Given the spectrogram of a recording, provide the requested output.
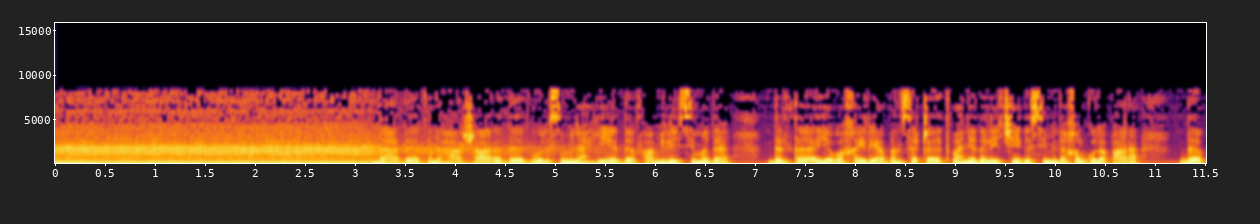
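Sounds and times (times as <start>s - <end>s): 
generator running at a clean-water distribution point in Kandahar city: 0.0s - 11.4s
speech: 3.2s - 11.4s.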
